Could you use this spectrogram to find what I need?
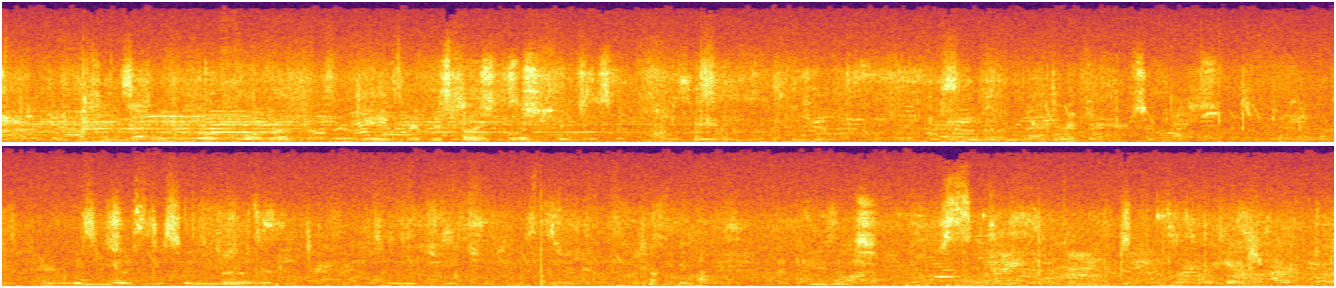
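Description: A crowd of adults chats and murmurs outdoors.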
